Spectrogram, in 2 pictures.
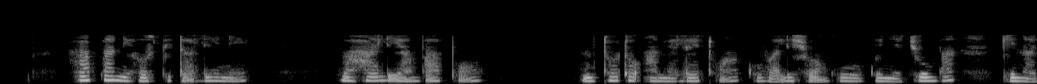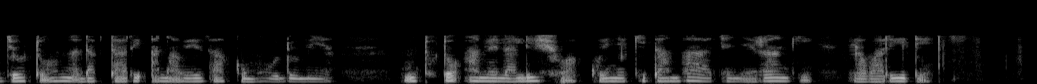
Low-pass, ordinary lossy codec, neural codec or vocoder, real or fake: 7.2 kHz; AAC, 16 kbps; none; real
